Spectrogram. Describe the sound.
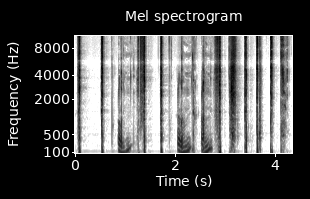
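A voice imitates trout rising and splashing at the surface of a stream during a mayfly hatch, a quick run of sharp mouth pops and clicks mixed with short voiced blips, fairly loud, in an uneven rhythm.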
